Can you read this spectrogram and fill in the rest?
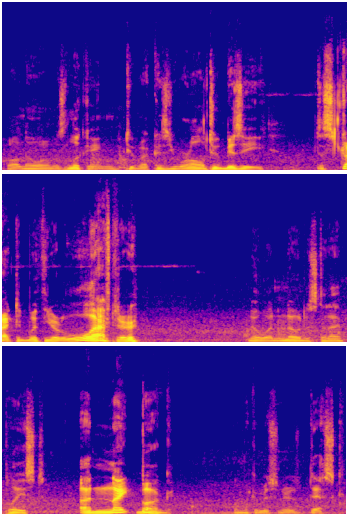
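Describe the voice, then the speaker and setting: A man playing a gravelly, bungling, self-serious costumed vigilante. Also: deep voice, lively intonation, sharp tone, a little hiss or hum, heavily acted. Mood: smug. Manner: halting, self-important. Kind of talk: comedic superhero audio serial.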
